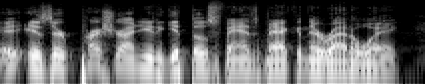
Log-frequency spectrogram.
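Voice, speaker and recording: A man with an unremarkable speaking voice talks at a moderate pace with lively intonation. The sound is dry and close, with no echo. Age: 60s. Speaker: sports radio host. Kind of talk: radio interview.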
